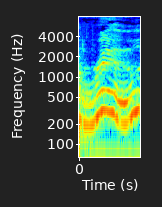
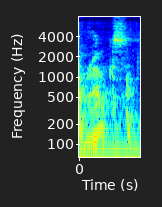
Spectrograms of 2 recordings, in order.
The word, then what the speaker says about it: roux: It's not pronounced Roux. It is spelled R-O-U-X. They didn't need to know that. Pronounced roux, yes.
